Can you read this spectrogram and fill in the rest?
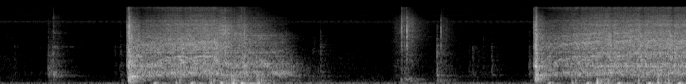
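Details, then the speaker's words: Predator 420cc 13hp single in a golf cart after carb cleaning and an exhaust upgrade: catches after a short crank, runs a couple of seconds, drops off, then fires again into a steady even chug; running pretty good. "all right that's running pretty good"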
